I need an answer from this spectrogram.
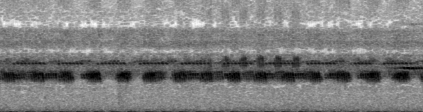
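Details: Crickets at midnight, a steady high chirping pulsing about three to four times per second in a continuous chorus, with faint higher buzzing above and no other sounds.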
